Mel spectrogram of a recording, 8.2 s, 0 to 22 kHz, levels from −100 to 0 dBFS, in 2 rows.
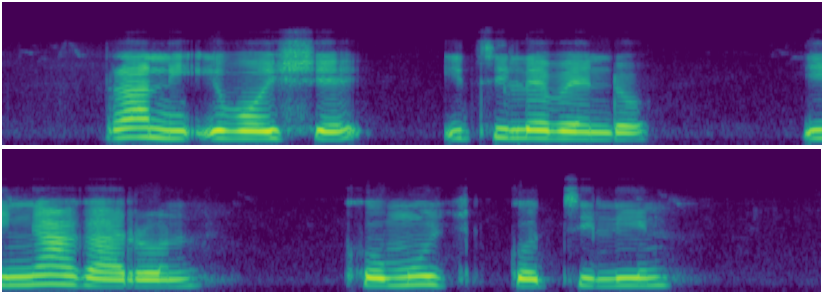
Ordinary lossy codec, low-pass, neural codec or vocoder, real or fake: Opus, 24 kbps; 7.2 kHz; none; real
